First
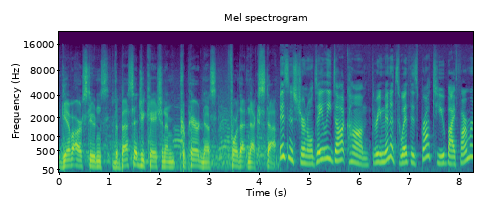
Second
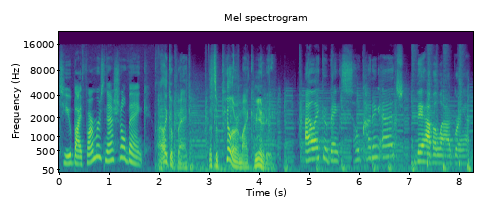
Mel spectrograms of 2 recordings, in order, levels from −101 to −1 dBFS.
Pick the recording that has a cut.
first; 2 cuts; at 1.0 s, 4.4 s

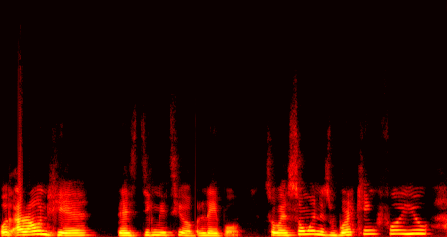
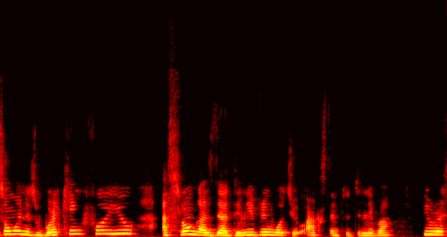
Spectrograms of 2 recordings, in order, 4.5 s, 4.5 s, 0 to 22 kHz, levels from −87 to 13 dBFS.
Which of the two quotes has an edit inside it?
first; 1 cut; at 1.9 s

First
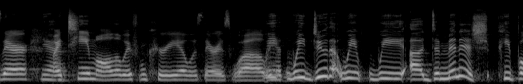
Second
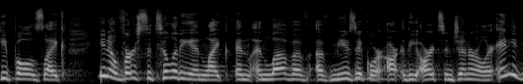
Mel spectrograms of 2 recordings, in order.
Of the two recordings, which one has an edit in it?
first; 1 cut; at 2.8 s

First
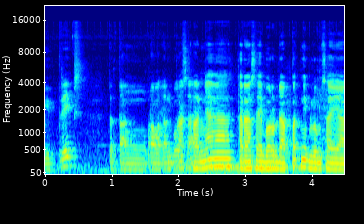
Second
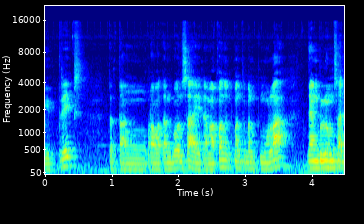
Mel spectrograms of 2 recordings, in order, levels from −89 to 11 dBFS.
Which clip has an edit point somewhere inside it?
first; 1 cut; at 2.1 s

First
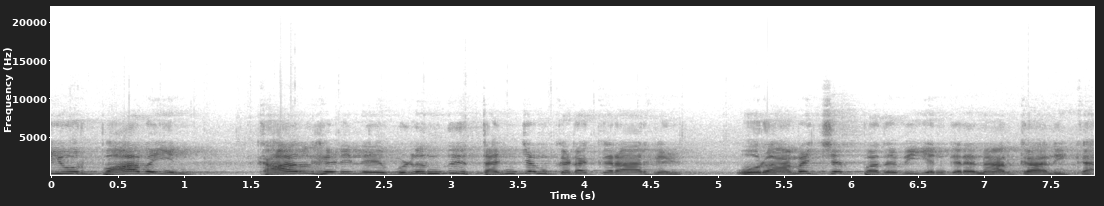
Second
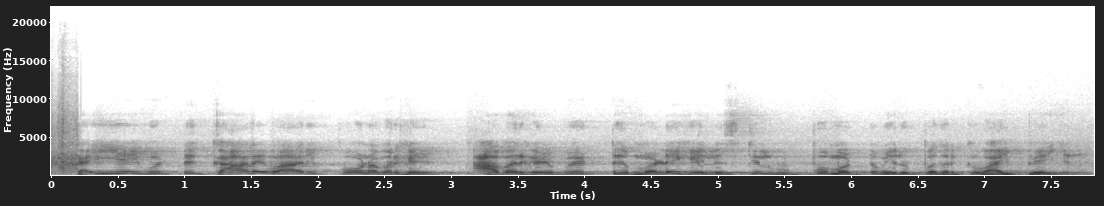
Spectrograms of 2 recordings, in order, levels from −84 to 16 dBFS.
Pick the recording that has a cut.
second; 1 cut; at 3.0 s

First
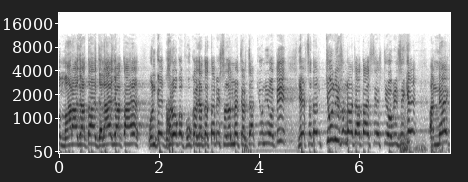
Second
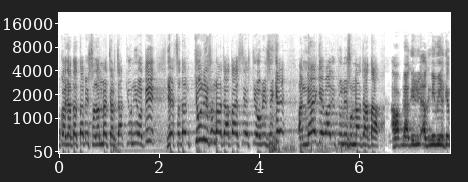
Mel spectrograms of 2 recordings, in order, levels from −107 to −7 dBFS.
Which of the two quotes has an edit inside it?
second; 1 cut; at 6.5 s

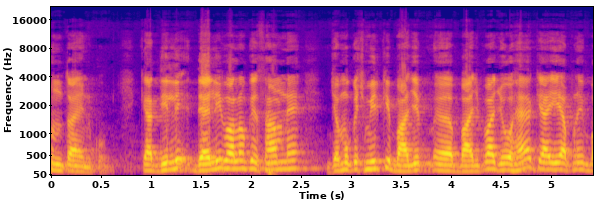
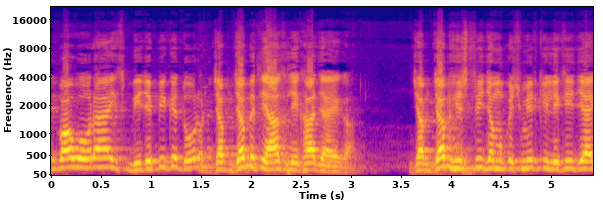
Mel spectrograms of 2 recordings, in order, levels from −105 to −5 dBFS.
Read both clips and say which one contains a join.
second; 1 cut; at 1.6 s

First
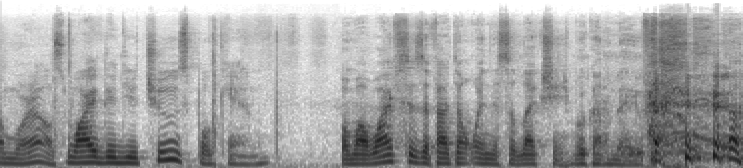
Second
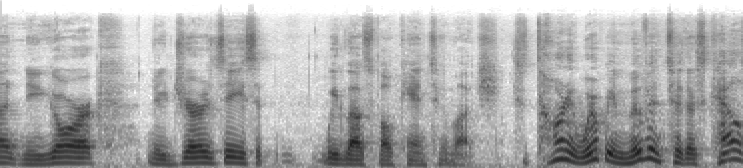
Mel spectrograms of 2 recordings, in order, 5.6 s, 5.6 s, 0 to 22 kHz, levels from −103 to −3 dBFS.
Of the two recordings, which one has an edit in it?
second; 1 cut; at 3.7 s

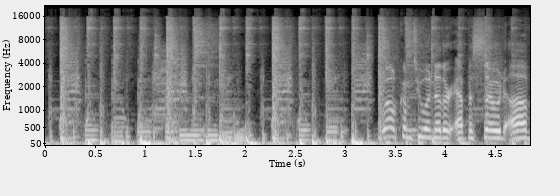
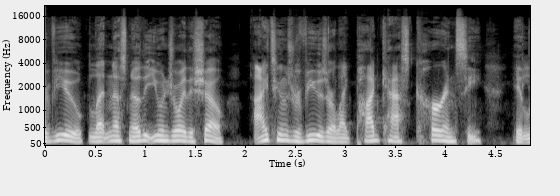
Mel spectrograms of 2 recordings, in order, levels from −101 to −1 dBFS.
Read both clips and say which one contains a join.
first; 1 cut; at 3.7 s

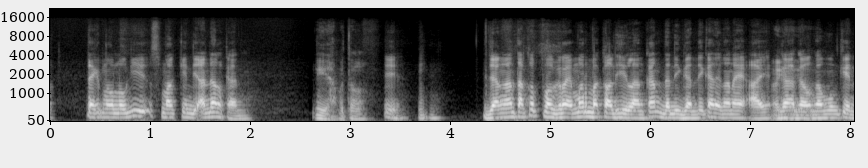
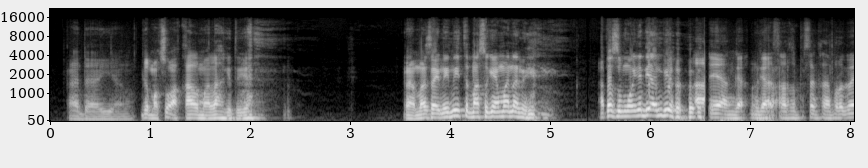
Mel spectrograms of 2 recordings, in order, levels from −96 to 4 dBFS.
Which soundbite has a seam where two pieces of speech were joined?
second; 1 cut; at 6.5 s

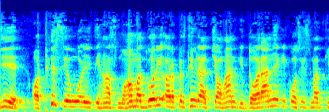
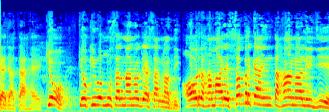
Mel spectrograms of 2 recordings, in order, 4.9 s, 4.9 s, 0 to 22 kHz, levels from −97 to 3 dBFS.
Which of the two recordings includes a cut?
second; 1 cut; at 2.6 s

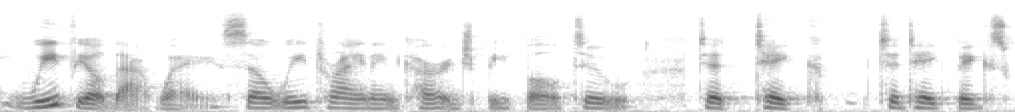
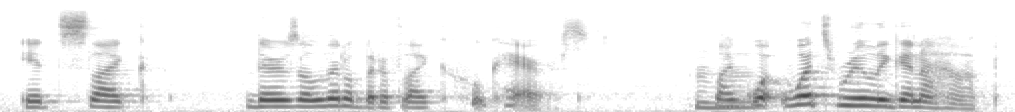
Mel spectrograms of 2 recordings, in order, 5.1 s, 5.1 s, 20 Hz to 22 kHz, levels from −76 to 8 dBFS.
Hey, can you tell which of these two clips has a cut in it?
first; 1 cut; at 3.3 s

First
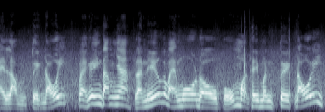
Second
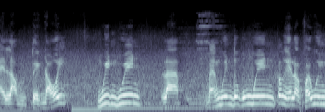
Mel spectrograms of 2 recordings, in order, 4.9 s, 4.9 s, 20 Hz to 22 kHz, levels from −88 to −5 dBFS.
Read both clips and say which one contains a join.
first; 3 cuts; at 1.0 s, 1.9 s, 3.7 s

